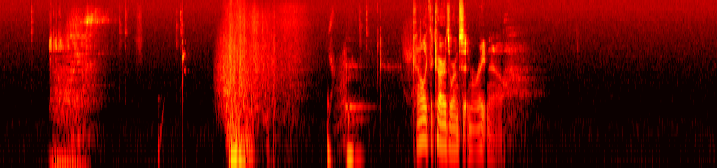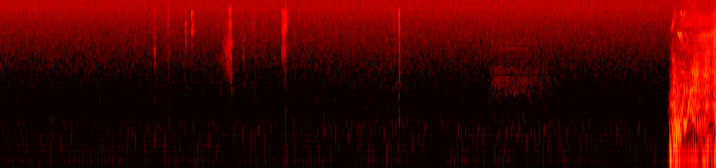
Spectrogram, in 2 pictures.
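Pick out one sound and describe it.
A man talks casually and close to a microphone, in short bursts with long pauses.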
